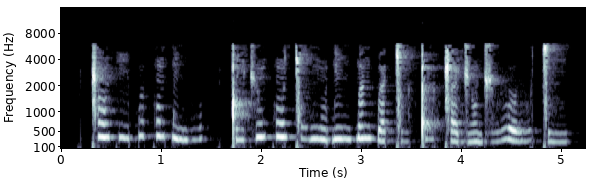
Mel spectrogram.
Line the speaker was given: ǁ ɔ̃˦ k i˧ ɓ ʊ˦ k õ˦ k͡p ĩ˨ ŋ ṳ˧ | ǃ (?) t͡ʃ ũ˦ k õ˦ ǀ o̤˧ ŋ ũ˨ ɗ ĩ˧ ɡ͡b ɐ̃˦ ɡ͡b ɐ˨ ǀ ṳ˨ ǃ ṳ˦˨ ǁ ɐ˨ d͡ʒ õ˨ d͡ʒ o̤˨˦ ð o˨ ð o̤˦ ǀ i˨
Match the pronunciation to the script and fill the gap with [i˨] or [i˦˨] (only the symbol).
i˨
